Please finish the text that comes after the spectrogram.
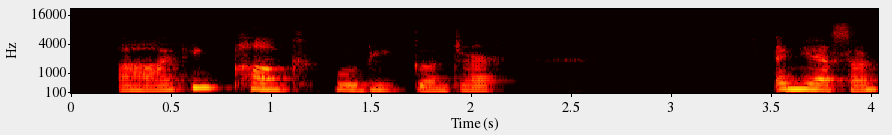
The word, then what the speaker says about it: Gunther: I think Punk will beat Gunther. And yes, I'm pronouncing it correctly. It is not Gunther. It's Gunther. The H is silent.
